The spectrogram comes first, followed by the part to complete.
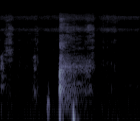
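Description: A pig gives a brief, hoarse grunt with a short squeaky edge, then a deep low snort.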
